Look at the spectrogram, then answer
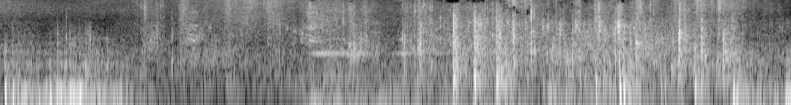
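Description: Footsteps thud in the ARC Raiders video game, a quiet irregular patter of steps mixed with scattered game noises and low rumble.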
